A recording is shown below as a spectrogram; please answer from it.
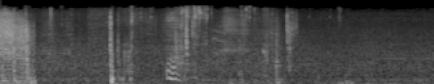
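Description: A white shelf unit being loaded into a car's open boot: one sharp knock about a second in, then a short falling squeak and a few light clicks as it is handled.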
